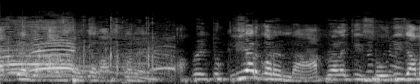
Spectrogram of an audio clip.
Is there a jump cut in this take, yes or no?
yes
